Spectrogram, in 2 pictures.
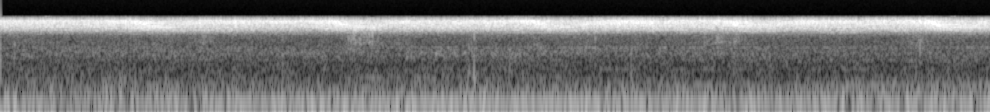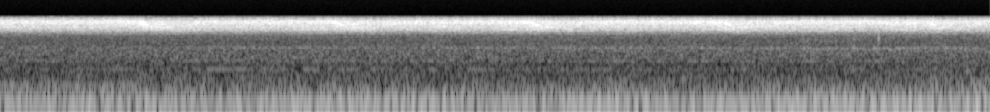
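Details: Continuous high buzzing of cicadas with gentle swells in loudness roughly every second or two, over a faint low background hum.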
